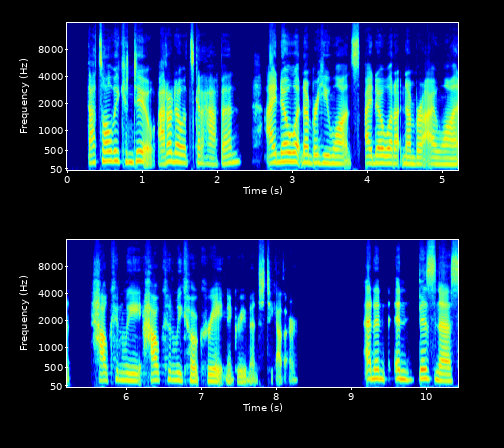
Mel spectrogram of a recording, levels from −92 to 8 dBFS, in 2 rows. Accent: American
